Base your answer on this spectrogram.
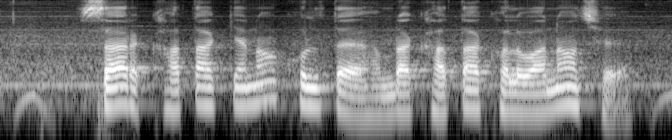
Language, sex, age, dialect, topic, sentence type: Maithili, male, 31-35, Angika, banking, question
